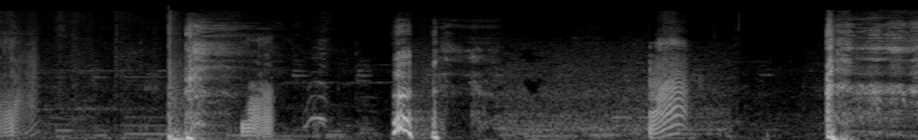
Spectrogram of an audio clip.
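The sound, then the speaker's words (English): Several loud, abrupt fart sounds burst out at irregular intervals, sharp, in a prank recording made to scare people, with quieter background noise and brief voice-like sounds in between. “Scaring people with farts.”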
